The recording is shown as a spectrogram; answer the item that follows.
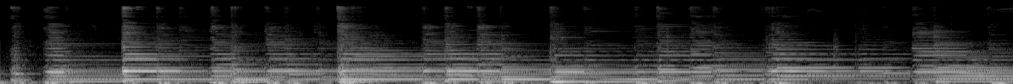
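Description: Solo acoustic guitar strumming chords, the instrumental intro of a song before the vocal comes in.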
